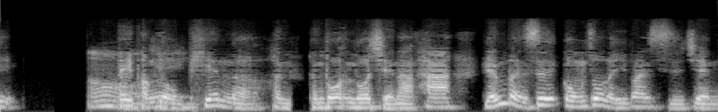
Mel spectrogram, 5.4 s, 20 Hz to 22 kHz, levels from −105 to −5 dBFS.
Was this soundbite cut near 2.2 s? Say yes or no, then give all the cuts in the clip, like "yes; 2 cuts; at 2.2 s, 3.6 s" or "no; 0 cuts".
yes; 1 cut; at 2.2 s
